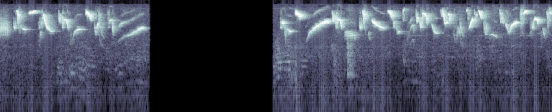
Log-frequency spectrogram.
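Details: Song of an Oriental magpie-robin packed with canary-style phrases, meant for training birds: fast high whistled and trilled notes for three seconds, a pause of over two seconds, then a longer lively stream of varied chattering phrases.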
